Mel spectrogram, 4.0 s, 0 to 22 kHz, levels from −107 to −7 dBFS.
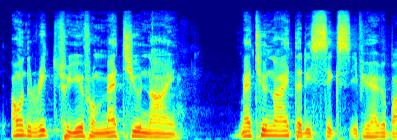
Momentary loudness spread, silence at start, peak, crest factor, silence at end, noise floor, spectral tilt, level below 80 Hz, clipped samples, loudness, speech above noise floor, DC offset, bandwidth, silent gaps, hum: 5 LU; 0.1 s; -14 dBFS; 16 dB; 0 s; -66 dBFS; -5 dB/octave; -50 dBFS; under 0.1%; -30 LUFS; 37 dB; under 0.1%; 16 kHz; none; none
